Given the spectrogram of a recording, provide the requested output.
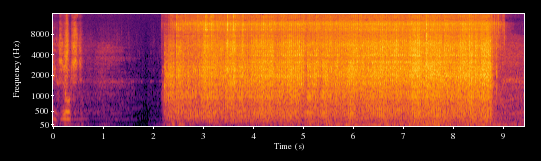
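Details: Laser four-stroke model engine, Flair DR1, low compression, fuel drawn through, glow plug powered: rapid, light, even starter whirring for about six seconds, never firing; cranks but won't start.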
